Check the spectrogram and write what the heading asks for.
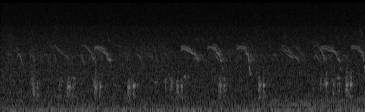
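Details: Hens clucking in a flock with roosters present, a dense run of brief, high, falling chirps and short lower clucks, spaced irregularly against a constant hissing background.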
